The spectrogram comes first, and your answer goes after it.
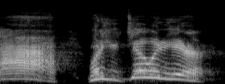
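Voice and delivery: very slow, rough, creaky growl, "ha" drawn out. Retelling how a girl on the phone greeted the speaker walking in, imitating a growl. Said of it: "she growls at me".

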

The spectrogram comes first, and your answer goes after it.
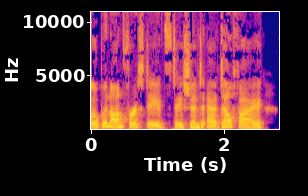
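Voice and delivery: normal talking voice

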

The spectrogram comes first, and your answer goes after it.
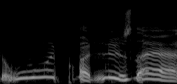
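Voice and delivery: put-on befuddled old person voice, high and slow. Speaker retells stringing along phone scammers, acting old and senile. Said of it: "I literally act old and senile".

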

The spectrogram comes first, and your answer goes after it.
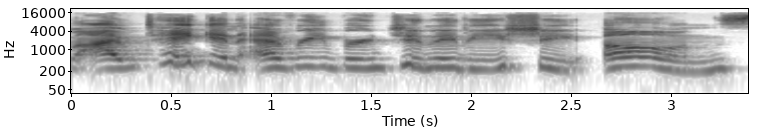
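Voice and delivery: mock defiant shouting, "owns" drawn out. Retelling how her husband shouted back at a man teasing her, retelling a shout. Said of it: "Ryan shouts back at him".

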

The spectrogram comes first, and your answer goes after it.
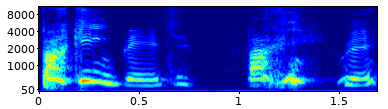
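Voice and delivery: mock furious, loud, high-pitched cursing.

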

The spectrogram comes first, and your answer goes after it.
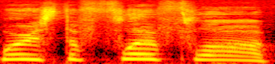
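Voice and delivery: imitated yell. Retelling what the team yelled during a game: imitating yelling. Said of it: "we're just yelling".

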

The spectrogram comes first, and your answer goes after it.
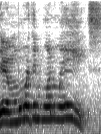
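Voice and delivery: preacher-like proclaiming. Speaker making a point to a listener, sounding like a preacher: preacher-like delivery. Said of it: "I really just sounded like a preacher".

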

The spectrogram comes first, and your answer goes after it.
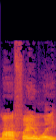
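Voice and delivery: put-on southern drawl. Imitating a coach speaking at a basketball game: imitating Brian Kelly's fake Southern drawl. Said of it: "he was like".

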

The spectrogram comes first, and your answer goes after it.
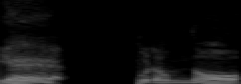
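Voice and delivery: low, slow action-film character voice. Acting out two movie characters meeting: Crank character voice. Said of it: "He's gonna go".

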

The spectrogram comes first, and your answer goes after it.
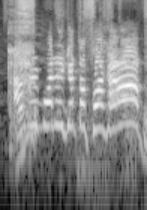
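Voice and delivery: very loud, very high shout. Playing a character in a tabletop game, waking everybody up by yelling loudly. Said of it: "I yell Loudly".

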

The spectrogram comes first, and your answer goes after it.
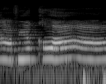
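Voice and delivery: high, loud, drawn-out scream.

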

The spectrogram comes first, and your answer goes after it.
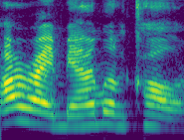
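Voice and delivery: mock loud-talking man's voice. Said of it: "He's talking so loud".

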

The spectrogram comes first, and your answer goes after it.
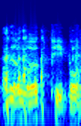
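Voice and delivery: timid, hesitant, under-confident, unsure delivery. Mimicking the other speaker's answer to demand more confidence, mocking an unsure delivery. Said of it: "I'm going to need you to be more confident in your answers".

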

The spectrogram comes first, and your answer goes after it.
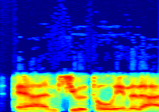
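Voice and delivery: ordinary talk, nothing marked

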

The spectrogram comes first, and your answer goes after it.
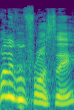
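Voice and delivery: bold, self-assured, confident French, very loud. Retelling another speaker's French greeting: imitating a confident French greeting. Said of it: "Like, with such confidence".

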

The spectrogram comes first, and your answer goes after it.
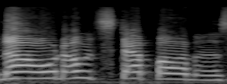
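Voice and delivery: very high, loud shrieking scream. Brainstorming a druid character who talks to plants, imitating screaming plants. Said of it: "perpetually screaming".

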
